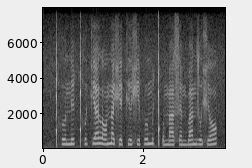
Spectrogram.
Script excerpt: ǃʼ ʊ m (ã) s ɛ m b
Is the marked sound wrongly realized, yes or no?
yes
